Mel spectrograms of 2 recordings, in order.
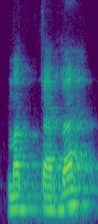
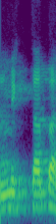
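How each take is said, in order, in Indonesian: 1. Vokal pertama adalah bunyi 'a' terbuka. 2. Vokal pertama adalah bunyi 'i' tertutup. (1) "Maktabah bukan miktabah" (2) "bukan miktabah"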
